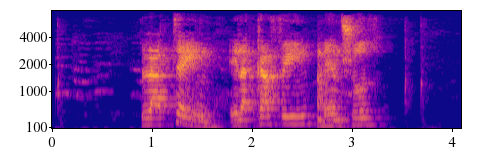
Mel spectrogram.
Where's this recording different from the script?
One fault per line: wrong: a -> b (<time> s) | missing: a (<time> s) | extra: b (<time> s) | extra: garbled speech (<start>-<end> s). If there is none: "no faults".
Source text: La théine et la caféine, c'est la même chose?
missing: c'est la (2.6 s)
